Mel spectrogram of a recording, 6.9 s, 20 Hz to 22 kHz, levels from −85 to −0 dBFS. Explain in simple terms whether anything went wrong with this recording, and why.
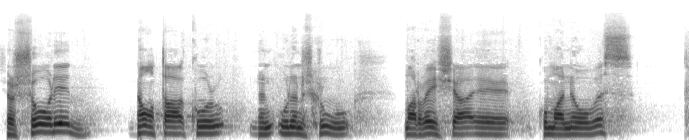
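There's one sharp click at about 5.03 s, likely from dropped samples: a couple of samples went missing, so the waveform jumps abruptly.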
